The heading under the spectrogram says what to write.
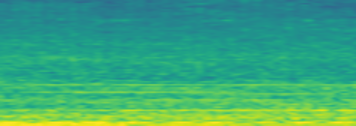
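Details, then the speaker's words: Three-ton soft-sound premium-line condenser, camera right beside the unit: low steady hum with even airy rush, no knocks or rattles; running quietly, normal. "it's pretty quiet these were actually pretty good machines"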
